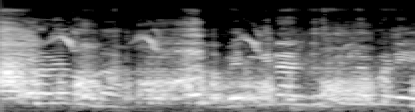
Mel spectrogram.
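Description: Broody native hen clucking on her nest of eggs, in short broken calls, with a few short high-pitched peeps among them.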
